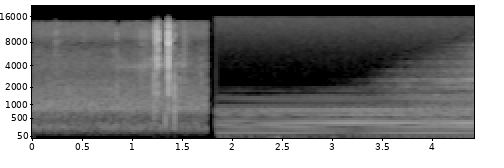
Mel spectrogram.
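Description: Outdoor handheld-camera background noise with a couple of sharp clicks about a second in, then an abrupt cut to ambient background music: a held chord of steady tones that grows brighter.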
